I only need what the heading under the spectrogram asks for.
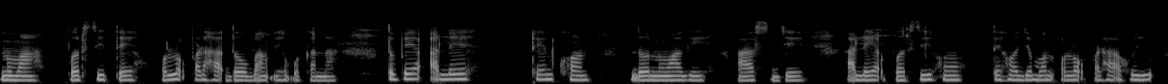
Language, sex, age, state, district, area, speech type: Santali, female, 30-45, Jharkhand, Pakur, rural, spontaneous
